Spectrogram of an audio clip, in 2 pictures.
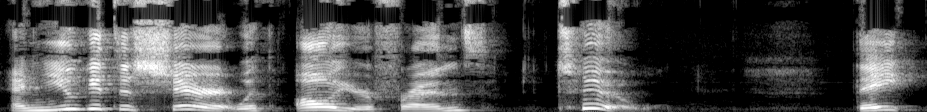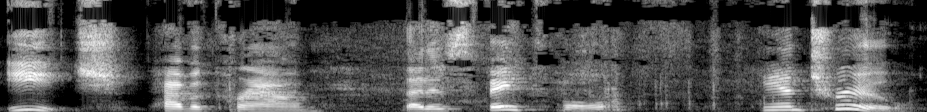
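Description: A middle-aged woman reading a children's picture book aloud in an expressive, deliberate, sing-song way. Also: on the high side. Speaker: children's storytime reader.

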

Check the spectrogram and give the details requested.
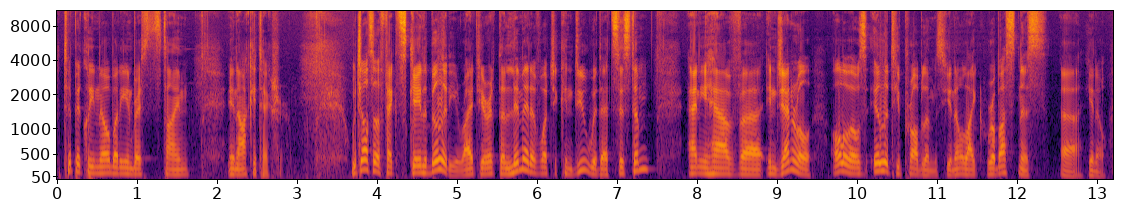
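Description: A man's voice: mid-range voice, dark tone, dry recording. A man in his forties giving a conversational conference talk on a headset mic, often tagging sentences with "right?". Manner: conversational, frequent "right?" tag questions; gestures while walking the stage. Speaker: conference speaker. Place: lecture room with projector.

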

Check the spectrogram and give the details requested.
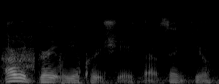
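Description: A man's voice: sits low, wildly swooping pitch, fairly quick, creaky, warm tone, slightly rough. A man calling a helpline, talking casually in a phone conversation. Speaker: helpline caller. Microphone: telephone. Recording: noisy phone call recording.

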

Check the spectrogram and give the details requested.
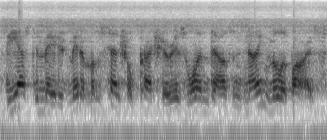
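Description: A man's voice: medium pitch, a little fast. Robotic american guy reading weather radio forecasts, muffled, bit of hiss, phone recording of a radio. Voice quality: synthetic text-to-speech. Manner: flat, formal recitation. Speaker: automated weather radio announcer. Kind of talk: scripted weather bulletin. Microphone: phone held to a radio speaker. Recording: dull radio broadcast re-recorded by phone, faint noise.

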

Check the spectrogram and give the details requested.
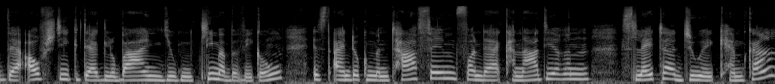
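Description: A woman's voice: mid-range voice, darkish tone. Young woman summarising a documentary. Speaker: youth theatre performer presenting a film. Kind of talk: film summary to camera. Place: empty cinema auditorium. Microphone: lapel mic.

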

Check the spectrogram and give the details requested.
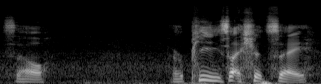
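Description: A man, hosting a casual garden tour in a folksy, unhurried way outdoors. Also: medium pitch, animated, gravelly, a bit bright. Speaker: gardening vlog host.

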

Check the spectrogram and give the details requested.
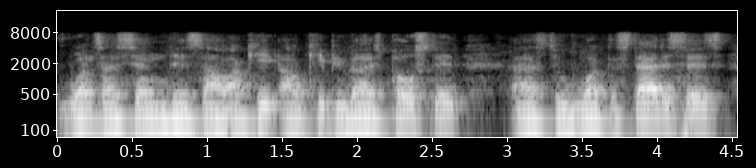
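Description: Man explaining casually, mellow slightly muffled sound. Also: medium pitch, fairly even intonation, normal speed. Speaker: video host sharing a business plan. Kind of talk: casual screen-share explainer. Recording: slightly dull, lo-fi microphone sound.

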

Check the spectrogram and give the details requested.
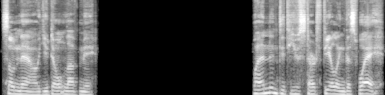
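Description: A man's voice: mid-range voice, slow pace, no echo. A man performing a boyfriend ASMR roleplay, speaking to an unseen listener in a moody, dramatic way.

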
